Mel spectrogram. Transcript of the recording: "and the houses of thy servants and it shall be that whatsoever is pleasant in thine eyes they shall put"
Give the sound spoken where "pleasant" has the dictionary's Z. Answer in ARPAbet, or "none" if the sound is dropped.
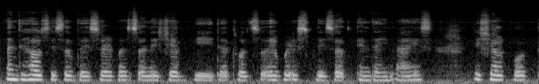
S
